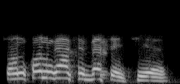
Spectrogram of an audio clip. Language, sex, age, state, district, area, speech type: Maithili, female, 60+, Bihar, Saharsa, rural, conversation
